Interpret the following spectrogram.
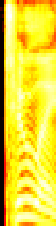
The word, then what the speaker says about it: Tulane: Tulsa is in there Tulane is in there and yes that's how you pronounce it you emphasize the two I I just do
